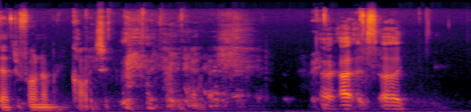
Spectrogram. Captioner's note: attendees laughs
